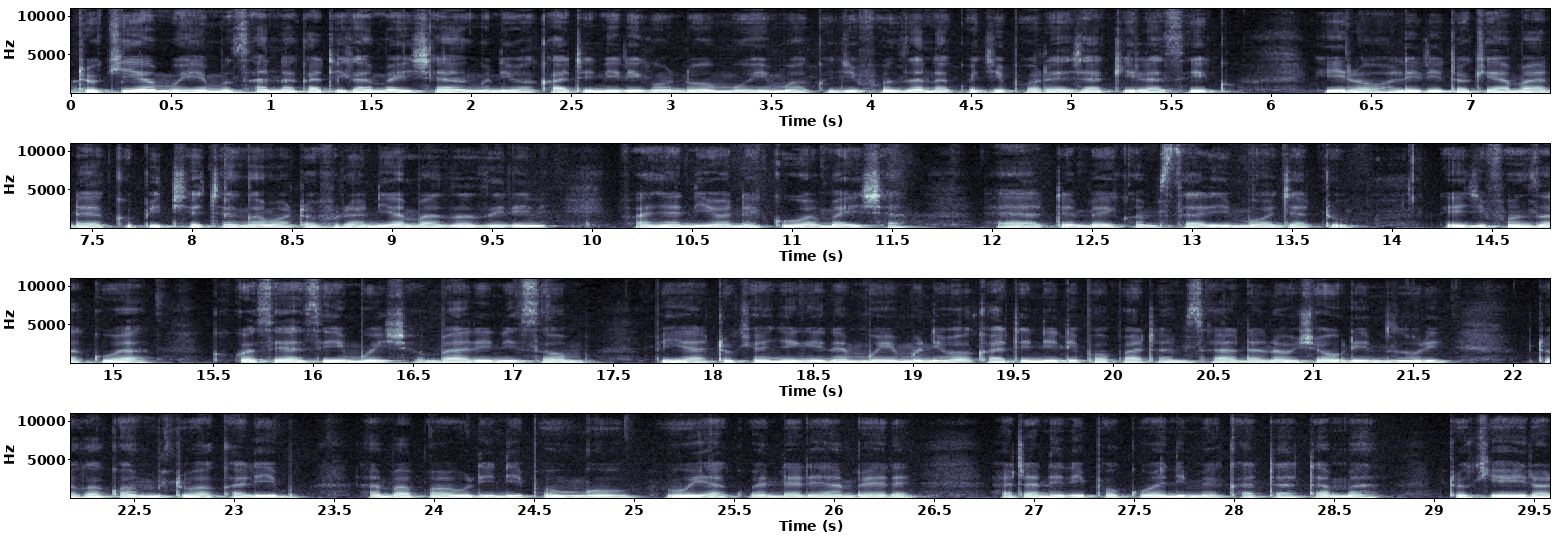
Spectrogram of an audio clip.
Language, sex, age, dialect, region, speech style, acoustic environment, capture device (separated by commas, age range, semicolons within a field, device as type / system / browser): Swahili, male, 18-24, Kenya - Nairobi Sheng-influenced, Kenya, focused, silence, mobile / Linux / Chrome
